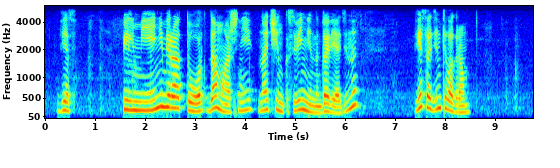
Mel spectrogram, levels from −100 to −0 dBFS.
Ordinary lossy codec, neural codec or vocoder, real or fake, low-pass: Opus, 64 kbps; none; real; 5.4 kHz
